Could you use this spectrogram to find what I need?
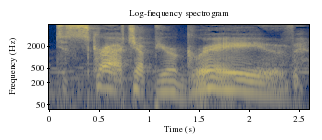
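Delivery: creature answering. Acted. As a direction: drag it out like a lurking beast.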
